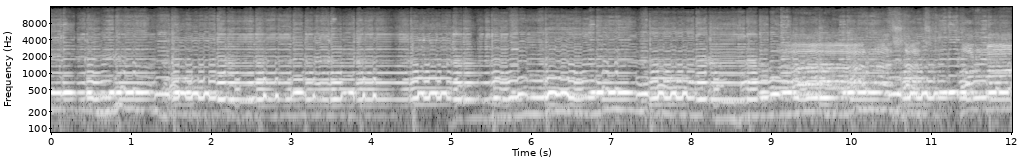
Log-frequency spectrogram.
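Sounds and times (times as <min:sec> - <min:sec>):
bowed lyra sustained notes: 0:00.0 - 0:12.0
man singing: 0:00.3 - 0:01.5, 0:08.7 - 0:12.0.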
